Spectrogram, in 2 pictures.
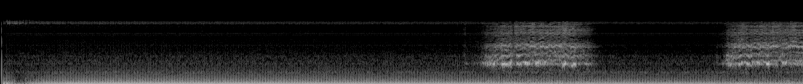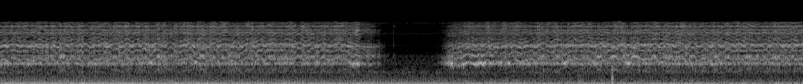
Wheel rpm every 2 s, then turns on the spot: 0, 0, 50, 60, 160, 130, 110, 160.
none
